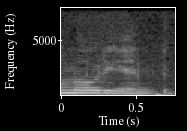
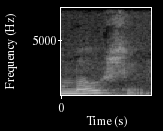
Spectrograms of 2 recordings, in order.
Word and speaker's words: Motian: Paul Motian, M-O-T-I-A-N? Yeah, Paul, yeah, M-O-T-I-A-N is an Armenian name. The name that I'm thinking is Paul Motion.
